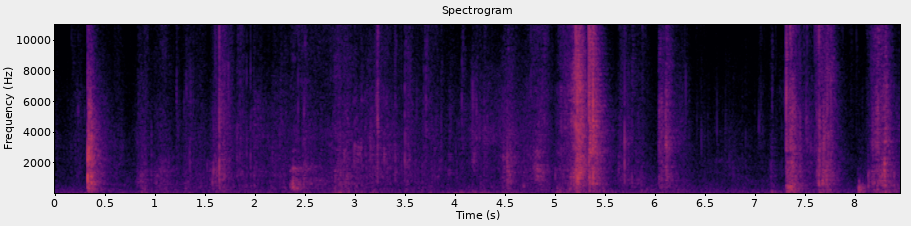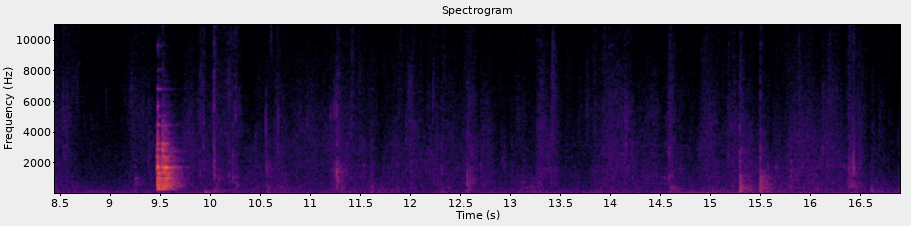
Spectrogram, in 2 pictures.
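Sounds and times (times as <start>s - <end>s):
package rustling and crinkling: 0.1s - 8.7s.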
